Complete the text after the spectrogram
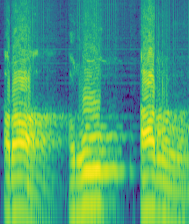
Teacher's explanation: Itu alasan yang tebalkan suara ra dan lam. Ada cekungan di tengah lidah. Ini yang buat suara ra tebal.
